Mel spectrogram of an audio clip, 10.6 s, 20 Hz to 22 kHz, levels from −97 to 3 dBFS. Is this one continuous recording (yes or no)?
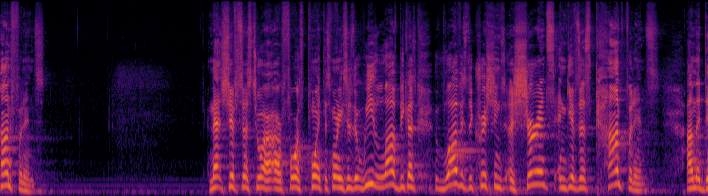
no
